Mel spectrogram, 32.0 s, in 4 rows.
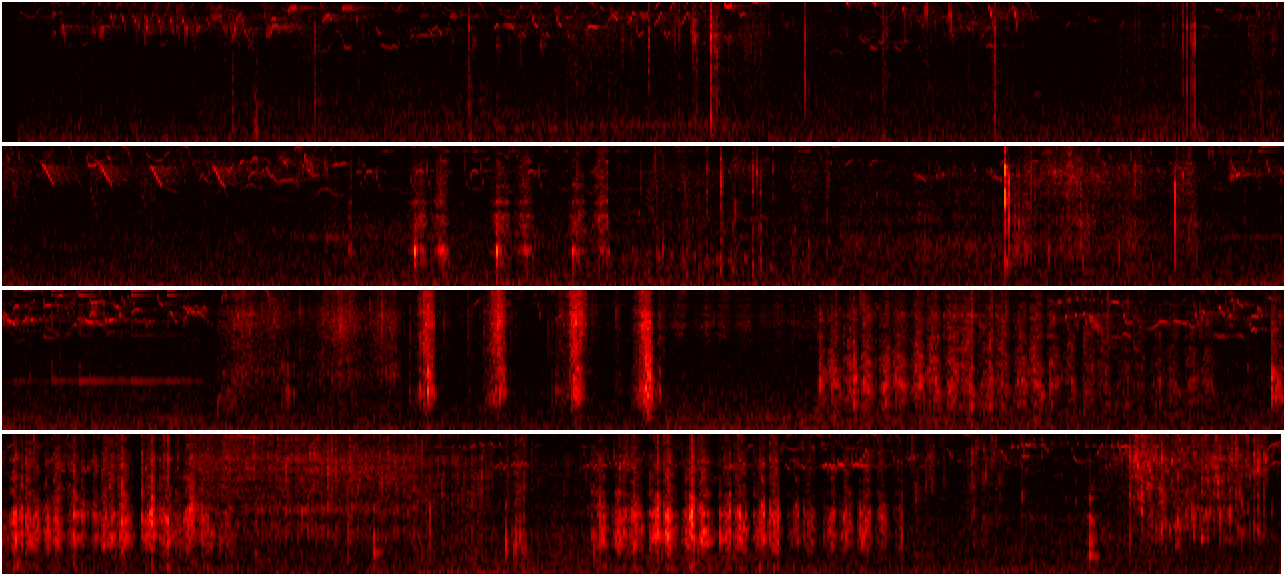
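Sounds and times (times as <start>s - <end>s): small birds chirping: 0.2s - 32.0s
rustles: 11.3s - 16.0s, 17.4s - 30.5s.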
